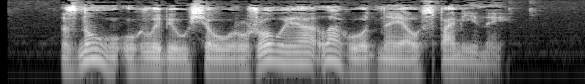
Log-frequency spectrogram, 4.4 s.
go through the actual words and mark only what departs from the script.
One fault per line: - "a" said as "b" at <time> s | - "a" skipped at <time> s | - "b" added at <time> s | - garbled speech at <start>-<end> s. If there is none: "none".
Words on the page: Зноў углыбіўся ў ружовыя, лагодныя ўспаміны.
none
